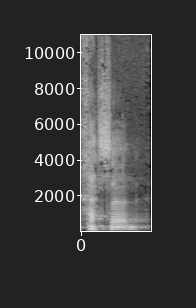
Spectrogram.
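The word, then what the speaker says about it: chesed (חסד): You have to kind of clear your throat when you say it, okay? If you're going to say it properly, chesed.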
